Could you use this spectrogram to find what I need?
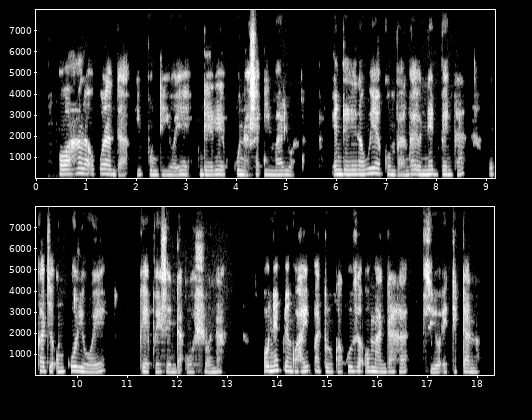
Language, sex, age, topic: Oshiwambo, female, 18-24, finance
